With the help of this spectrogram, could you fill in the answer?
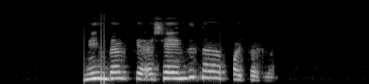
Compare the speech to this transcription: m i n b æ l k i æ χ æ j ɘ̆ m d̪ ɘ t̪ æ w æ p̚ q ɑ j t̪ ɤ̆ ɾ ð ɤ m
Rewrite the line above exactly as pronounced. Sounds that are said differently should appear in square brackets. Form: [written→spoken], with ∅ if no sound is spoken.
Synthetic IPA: m i n b æ l k i æ [χ→ʃ] æ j ɘ̆ m d̪ ɘ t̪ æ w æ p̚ q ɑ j t̪ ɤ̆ ɾ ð ɤ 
